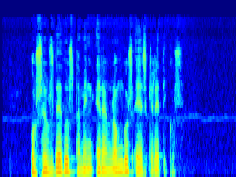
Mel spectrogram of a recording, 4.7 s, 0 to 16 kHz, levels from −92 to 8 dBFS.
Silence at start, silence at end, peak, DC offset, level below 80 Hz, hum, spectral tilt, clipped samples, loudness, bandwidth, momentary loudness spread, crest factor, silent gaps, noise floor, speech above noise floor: 0.6 s; 1.15 s; -8 dBFS; under 0.1%; -52 dBFS; none; -6.5 dB/octave; under 0.1%; -27 LUFS; 11.5 kHz; 16 LU; 20 dB; none; -69 dBFS; 42 dB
